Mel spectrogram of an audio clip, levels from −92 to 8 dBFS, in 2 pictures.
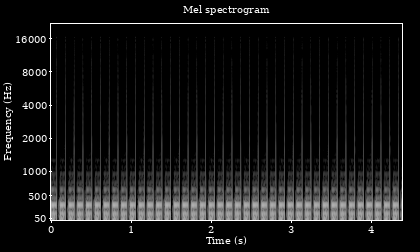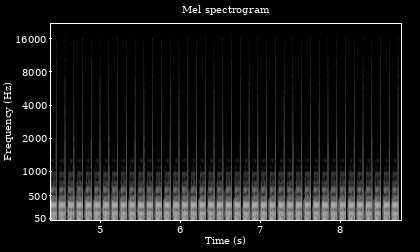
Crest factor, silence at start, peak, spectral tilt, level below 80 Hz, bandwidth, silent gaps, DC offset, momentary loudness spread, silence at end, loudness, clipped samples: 10 dB; 0 s; -18 dBFS; -11.5 dB/octave; -36 dBFS; 3.5 kHz; none; 0.2%; 1 LU; 0.05 s; -30 LUFS; under 0.1%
